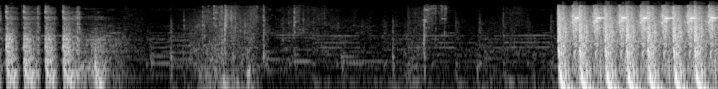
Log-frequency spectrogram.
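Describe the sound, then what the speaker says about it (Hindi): Automatic gunfire in the battle royale game PUBG, with rapid bursts of shots at the start, quieter scattered shots and sounds through the middle, then a loud sustained burst of fire near the end. "अब यहाँ पे गाइस आसपास फायरिंग चलने लगी है"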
